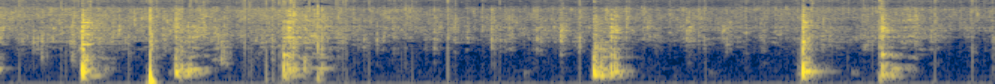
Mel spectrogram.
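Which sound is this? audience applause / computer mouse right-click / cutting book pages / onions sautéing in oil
onions sautéing in oil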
